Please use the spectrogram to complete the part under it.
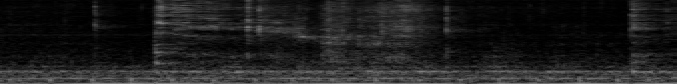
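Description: A spoon stirs jujube pickle with jaggery in a pan over a lit gas flame, scraping and clinking against the metal in irregular strokes over a steady low burner hum and soft bubbling.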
